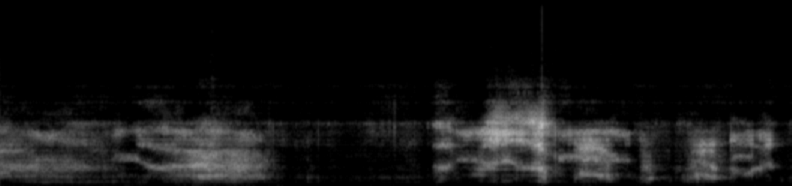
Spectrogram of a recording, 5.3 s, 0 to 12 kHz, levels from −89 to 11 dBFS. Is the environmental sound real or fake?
fake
